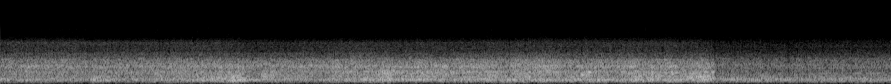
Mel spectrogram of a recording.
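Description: Steady running noise of a moving passenger train, wheels rolling on the rails. It drops to a lower, steady level about seven seconds in.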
